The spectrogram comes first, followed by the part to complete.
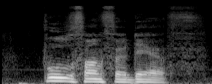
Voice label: "poel van verderf", Dutch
